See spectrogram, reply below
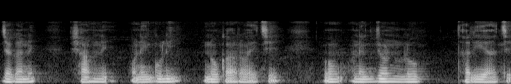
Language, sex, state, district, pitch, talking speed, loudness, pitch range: Bengali, male, Tripura, West Tripura, 120 Hz, 115 wpm, -17 LUFS, 115-125 Hz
